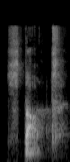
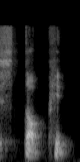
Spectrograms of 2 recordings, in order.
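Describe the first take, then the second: First: The ending adds no extra syllable. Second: The ending is an extra syllable. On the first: The speaker calls it right. "So we're gonna say stop" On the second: The speaker calls it wrong. "We don't say stop it"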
